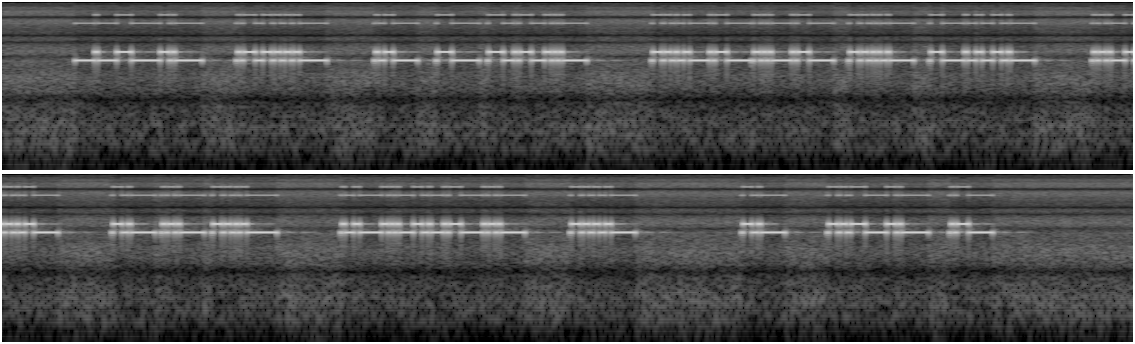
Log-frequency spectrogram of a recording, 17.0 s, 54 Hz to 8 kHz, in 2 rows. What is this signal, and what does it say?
TTY/TDD text telephone tones (45.45 baud Baudot), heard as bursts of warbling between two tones, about 400 Hz shift, 1600 Hz centre. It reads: THE LATTER WERE FOUND AND BURNED IN THE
